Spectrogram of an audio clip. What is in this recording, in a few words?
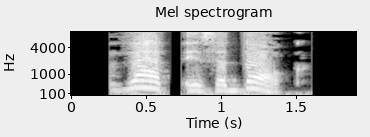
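"that is a dog", British English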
